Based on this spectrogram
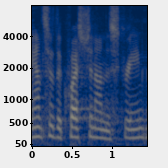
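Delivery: normal talking voice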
